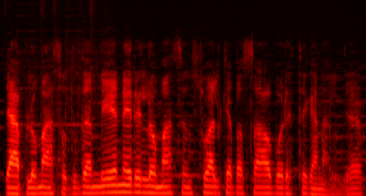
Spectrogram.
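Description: A man's voice: on the low side, fairly even intonation, a little fast, faint music behind. A man with a Chilean accent, a podcast co-host, chatting casually in a joking, teasing way. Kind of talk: casual chat.

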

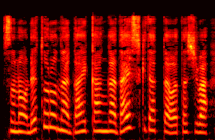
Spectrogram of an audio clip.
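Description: A woman co-hosting a radio show, reading a letter aloud and then chatting, expressive and quick to laugh. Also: high-pitched, dry recording. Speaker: radio co-host reading listener mail.

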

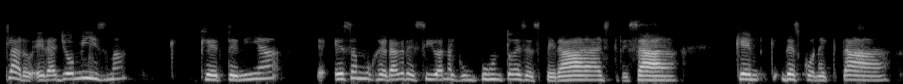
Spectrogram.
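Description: A woman's voice: medium pitch, measured pace, no echo, highs cut off. A middle-aged woman, a guest, telling her own life story with emotion and lots of repetition. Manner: emotional, earnest, with many repeated words. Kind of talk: personal testimony in a podcast conversation.

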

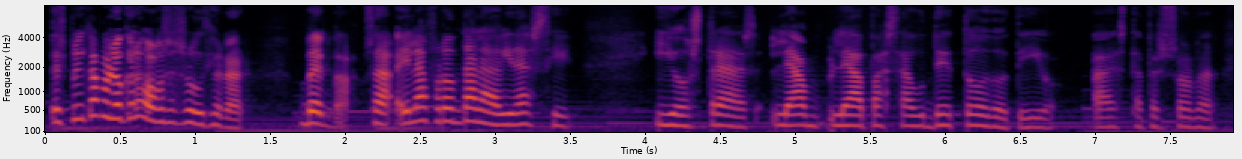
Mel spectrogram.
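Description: A woman guest in a casual podcast conversation, talking in an animated, heartfelt and slangy way. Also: mid-range voice, brisk, soft background music. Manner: animated, emotional, slangy, often says "tío".

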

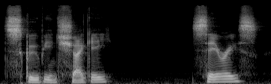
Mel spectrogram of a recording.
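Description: Male podcast co-host, low voice, relaxed rambling chat with frequent laughs. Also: slow pace. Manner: rambling, laughs often, trails off. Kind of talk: casual chat about cartoons.

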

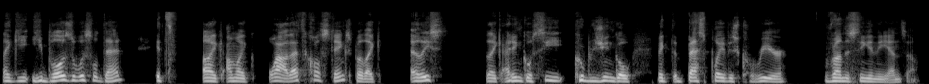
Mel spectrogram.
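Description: A man co-hosting a casual sports podcast, ranting with a fan's exasperation and talking in quick bursts full of fillers. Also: fairly high pitch, no room sound, clean studio sound. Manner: animated, exasperated fan ranting.

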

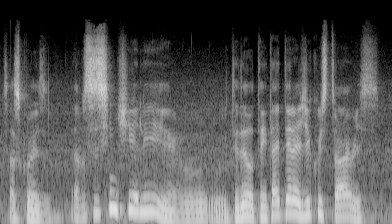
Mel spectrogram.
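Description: A man's voice: on the high side, very animated, a little fast, creaky, warm tone, a little hiss or hum. A man hosting a podcast in casual chat, telling stories playfully. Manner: playful storytelling, laughs often.

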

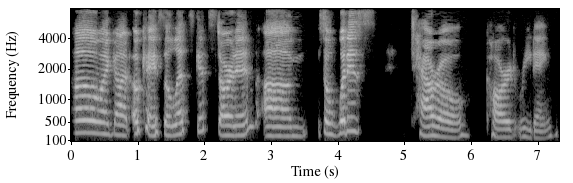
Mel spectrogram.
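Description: A woman's voice: mid-range voice, slow pace. Laughing young Long Island woman. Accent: Long Island New York. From Long Island, New York. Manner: laughs often, warm reactions, supportive. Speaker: podcast co-host. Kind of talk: casual chat. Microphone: video call.

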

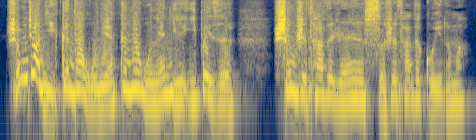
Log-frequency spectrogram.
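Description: A middle-aged man scolds his caller on an advice show, firing off one blunt question after another. His voice is husky and swings widely in pitch. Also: very animated, fast, darkish tone. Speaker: radio advice host.

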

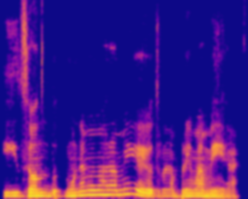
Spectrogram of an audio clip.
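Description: A woman's voice: fairly low pitch, animated, quick pace, darkish tone. A woman guesting on a casual podcast, telling a story with lots of animation and frequent laughter.

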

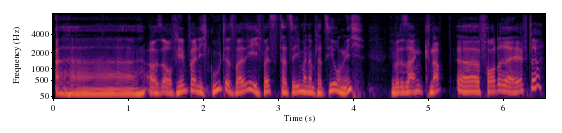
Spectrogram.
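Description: A man with a dry, close sound, chatting casually on a podcast. He pauses often with fillers and pokes fun at his own weak showing. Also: a little high, expressive, darkish tone, no room sound. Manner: hesitant, self-deprecating, lots of fillers. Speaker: podcast co-host.

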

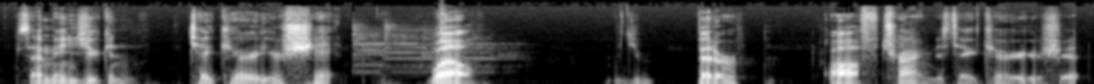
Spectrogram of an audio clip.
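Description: A man's voice: sits low, creaky, mellow, clean tone, no room sound, clean studio sound. A man hosting a casual solo podcast, a father talking in a blunt, profane, ranting way. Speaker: podcast host.

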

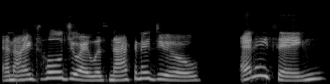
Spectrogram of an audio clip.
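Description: A woman therapist telling a story in a casual conversation, animated, laughing often and acting out quotes. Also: fairly high pitch, normal speed, no echo.

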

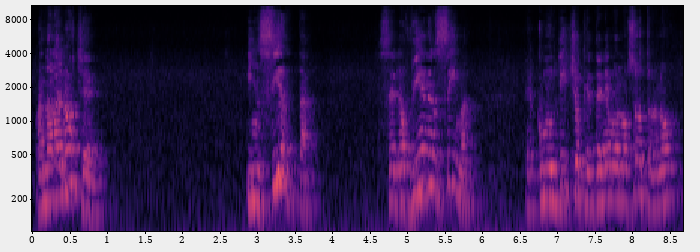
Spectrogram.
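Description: Male preacher, sermon, very high voice, animated storytelling, rhetorical questions, echoey hall, distant mic. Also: takes it slowly, long pauses.

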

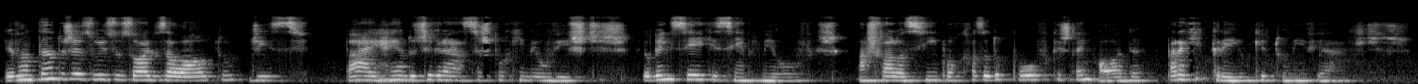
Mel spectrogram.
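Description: A woman reads a Gospel passage and leads a spoken prayer in a slow, reverent, prayerful way. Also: medium pitch, steady tone. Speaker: devotional reader and prayer leader. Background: soft new-age music.

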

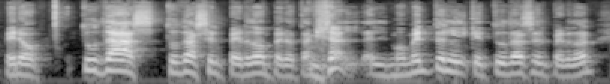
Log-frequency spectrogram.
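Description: A man with a Spanish accent from Spain, talking with a high, gravelly voice that has a bright, forceful edge. He tells stories in a loose, animated chat, laughing often and calling his listeners "tío". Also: brisk. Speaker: pastor and podcast co-host. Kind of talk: casual chat.

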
